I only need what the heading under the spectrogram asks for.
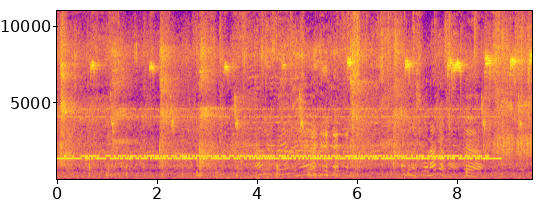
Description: RTTY (45.45 baud, 170 Hz shift), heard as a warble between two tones, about 1450 Hz centre, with the noise of a park. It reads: OUNZC FBGRU EYGOE CRXRU IFPAX FARNQ XKGDR EUABX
